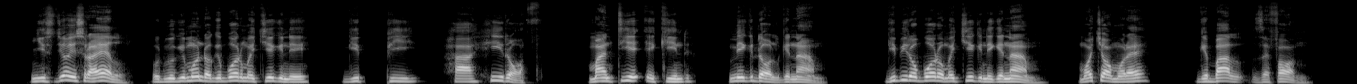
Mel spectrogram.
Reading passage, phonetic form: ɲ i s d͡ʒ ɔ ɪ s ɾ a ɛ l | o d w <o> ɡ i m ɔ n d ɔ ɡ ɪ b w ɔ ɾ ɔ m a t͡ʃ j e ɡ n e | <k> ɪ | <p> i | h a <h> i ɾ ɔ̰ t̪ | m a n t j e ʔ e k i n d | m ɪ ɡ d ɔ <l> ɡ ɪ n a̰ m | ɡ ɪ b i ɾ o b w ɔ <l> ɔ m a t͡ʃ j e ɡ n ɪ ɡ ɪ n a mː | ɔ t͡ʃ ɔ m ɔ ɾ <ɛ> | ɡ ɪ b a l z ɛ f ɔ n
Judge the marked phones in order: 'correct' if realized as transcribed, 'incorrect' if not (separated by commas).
correct, incorrect, correct, correct, correct, incorrect, correct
